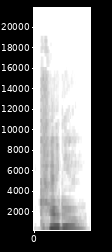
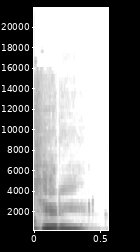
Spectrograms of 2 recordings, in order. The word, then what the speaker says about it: Kidde: Kidde. Not Kitty.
